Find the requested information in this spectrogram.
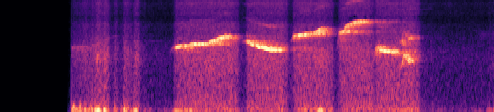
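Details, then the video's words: Wild sooty-headed bulbul singing: a run of clear whistled notes, some rising and some dipping, delivered rapidly over about two seconds, with low rumbling background noise. "Kicauan burung poci di alam bebas"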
